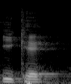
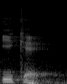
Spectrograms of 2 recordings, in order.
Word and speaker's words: Ike: His name is Ike, not Ike. Can you hear the difference? Ike instead of Ike. Who hears the difference? Okay, same spelling, but Ike means power, strength. Ike, on the other hand, means your ass.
